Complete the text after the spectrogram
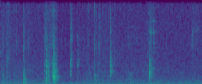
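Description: Small objects tap lightly on a hard table.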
